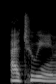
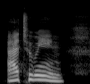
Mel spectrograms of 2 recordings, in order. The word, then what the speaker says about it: Atuin: And they are standing on the shell of a giant turtle that I pronounce Atuin. That's his name, Atuin.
